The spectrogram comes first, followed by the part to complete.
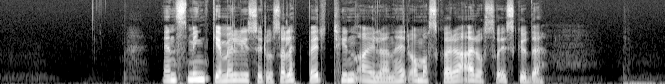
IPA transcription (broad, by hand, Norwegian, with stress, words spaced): ˈeːn ˈsmɪŋkə ˈmeː ˈlyːsəˌɾuːsɑ ˈlɛpəɾ ˈtʏn ˈɑɪlɑɪnəɾ ˈoː ˈmɑskɑːɾɑ ˈæːɾ ˈɔsɔ ˈiː ˈskʉdə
